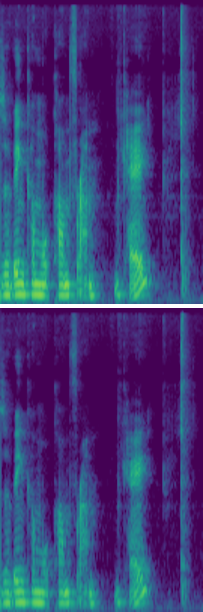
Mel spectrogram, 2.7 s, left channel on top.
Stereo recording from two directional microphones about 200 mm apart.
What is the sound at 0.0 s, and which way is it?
Speech, 40° left (ahead or behind).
